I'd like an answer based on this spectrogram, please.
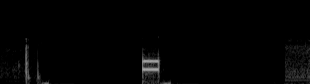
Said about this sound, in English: I had a quick phone call, and I just pushed it to ignore.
